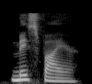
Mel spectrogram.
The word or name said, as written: misfire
